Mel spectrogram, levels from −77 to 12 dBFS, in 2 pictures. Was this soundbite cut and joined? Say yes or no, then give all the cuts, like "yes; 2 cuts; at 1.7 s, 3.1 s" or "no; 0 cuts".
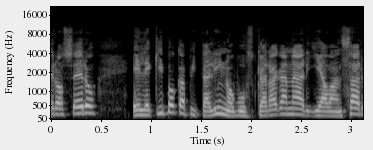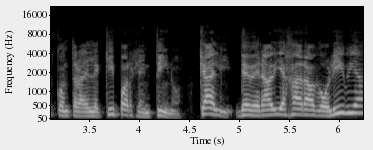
yes; 1 cut; at 4.5 s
